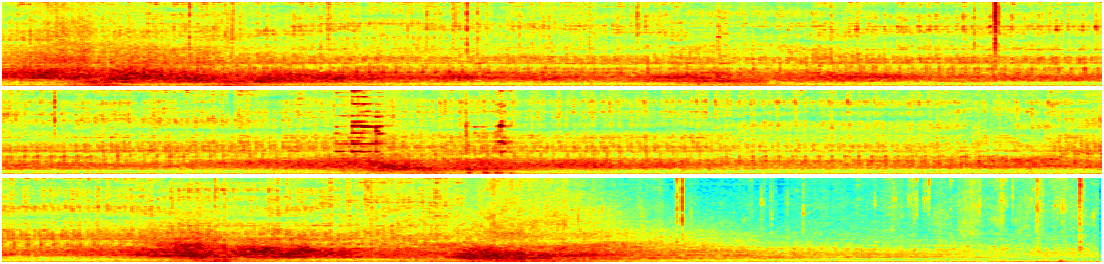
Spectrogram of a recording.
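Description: Road traffic passing: five vehicles go by one after another, each a swell of tyre and engine noise that rises and fades, over a steady low hum of an idling engine.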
